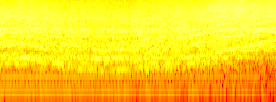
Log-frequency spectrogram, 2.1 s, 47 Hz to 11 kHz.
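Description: Instrumental passage of a 1980s Bollywood film song: a sweep of many notes that falls and then rises back, over a held low note.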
